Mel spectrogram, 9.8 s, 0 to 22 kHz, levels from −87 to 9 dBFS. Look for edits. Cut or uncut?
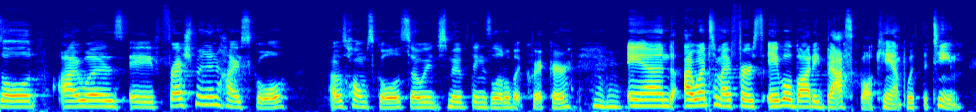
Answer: uncut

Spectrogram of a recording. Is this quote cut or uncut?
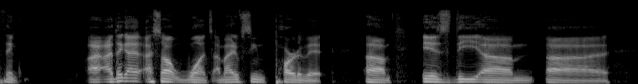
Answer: uncut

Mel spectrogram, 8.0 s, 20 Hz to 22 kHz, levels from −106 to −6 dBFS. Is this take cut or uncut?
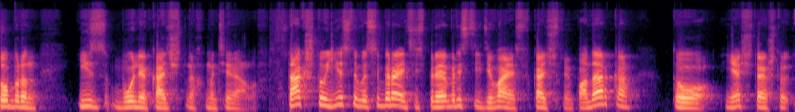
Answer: uncut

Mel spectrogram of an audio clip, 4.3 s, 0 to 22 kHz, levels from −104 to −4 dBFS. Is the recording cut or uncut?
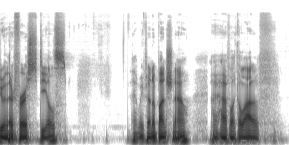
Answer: cut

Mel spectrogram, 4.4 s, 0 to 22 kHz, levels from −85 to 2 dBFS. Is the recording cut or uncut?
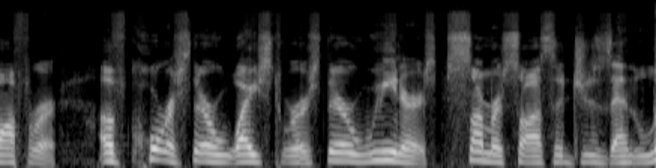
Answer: cut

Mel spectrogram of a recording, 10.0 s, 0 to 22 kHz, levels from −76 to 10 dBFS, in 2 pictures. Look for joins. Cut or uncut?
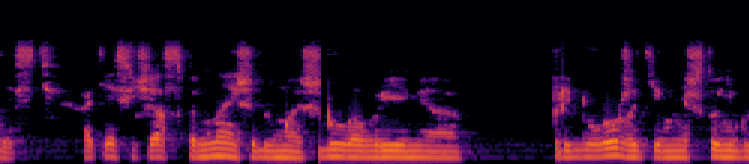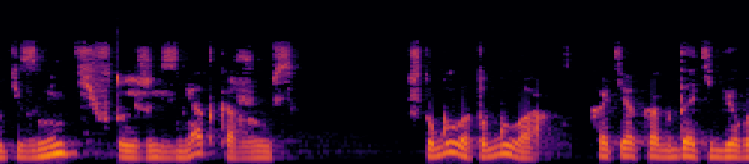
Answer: cut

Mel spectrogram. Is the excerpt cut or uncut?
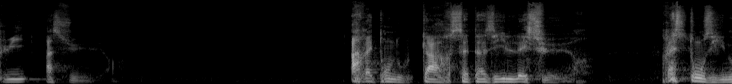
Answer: cut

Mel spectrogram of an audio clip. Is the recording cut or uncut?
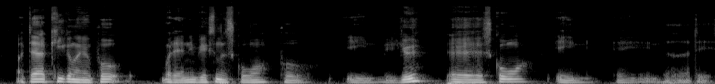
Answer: uncut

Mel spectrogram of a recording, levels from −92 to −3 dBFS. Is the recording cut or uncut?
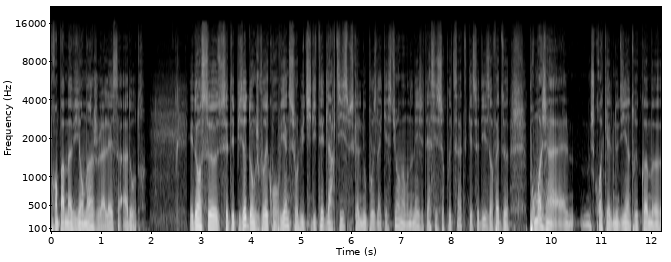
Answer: cut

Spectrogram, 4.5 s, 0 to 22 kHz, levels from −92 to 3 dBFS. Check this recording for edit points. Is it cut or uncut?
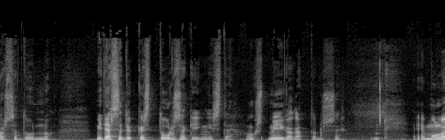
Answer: uncut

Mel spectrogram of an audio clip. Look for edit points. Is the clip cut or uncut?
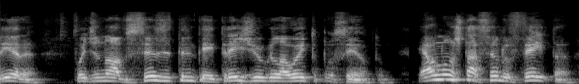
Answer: cut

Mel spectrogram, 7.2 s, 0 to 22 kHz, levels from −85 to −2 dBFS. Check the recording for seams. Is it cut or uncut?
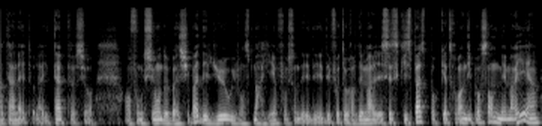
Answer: uncut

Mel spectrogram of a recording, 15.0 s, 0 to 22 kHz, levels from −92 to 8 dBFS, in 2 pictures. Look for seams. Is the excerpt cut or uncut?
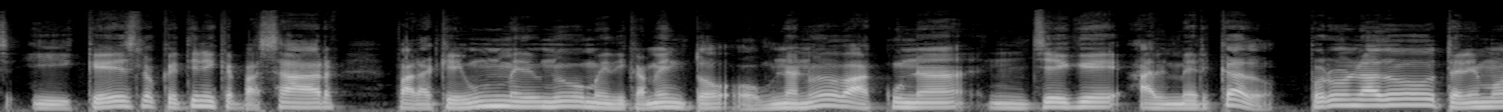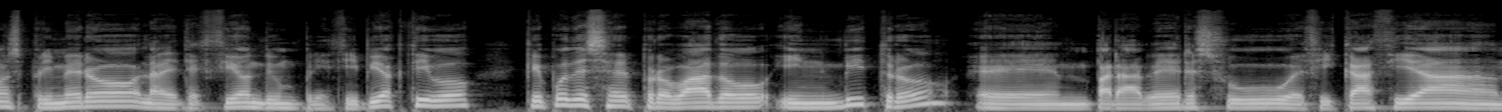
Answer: cut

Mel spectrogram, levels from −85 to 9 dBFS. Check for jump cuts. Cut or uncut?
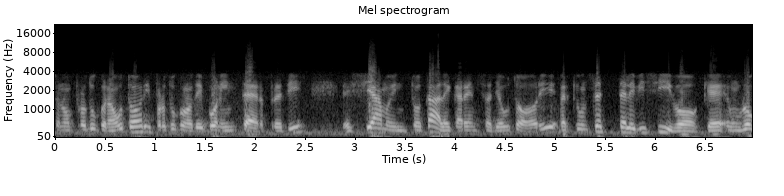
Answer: cut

